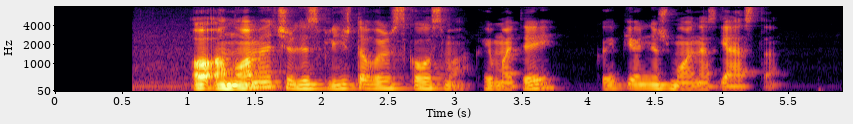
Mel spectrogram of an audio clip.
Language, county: Lithuanian, Vilnius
